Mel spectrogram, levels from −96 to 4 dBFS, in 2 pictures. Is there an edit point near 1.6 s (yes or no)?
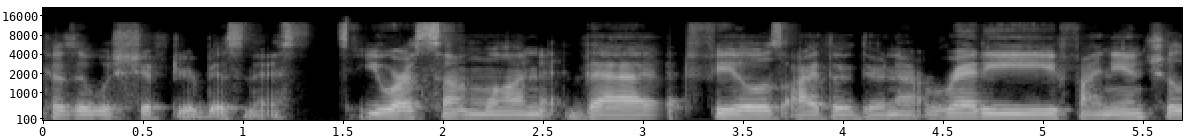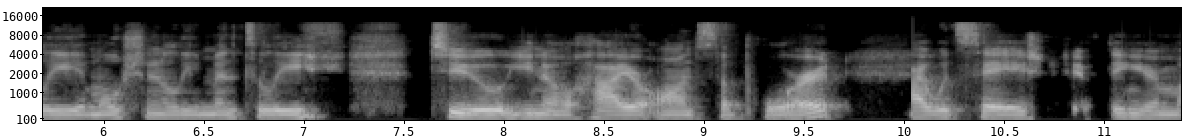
yes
